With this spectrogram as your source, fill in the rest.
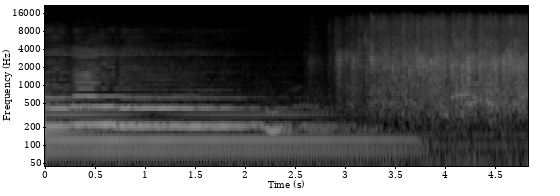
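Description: A guitar chord rings out and fades.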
